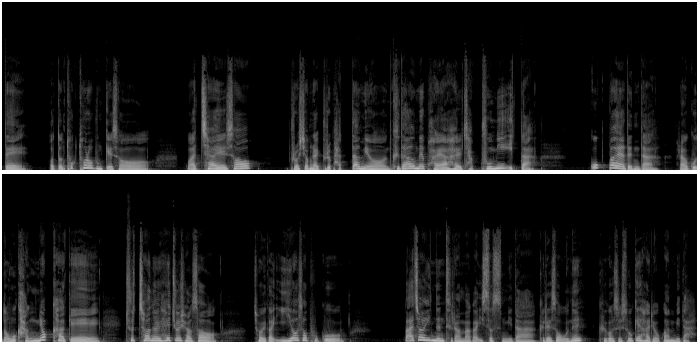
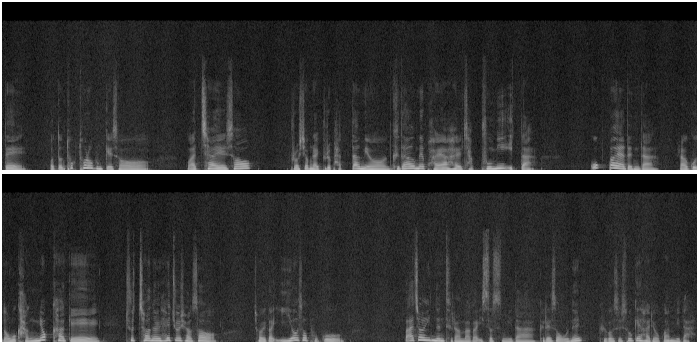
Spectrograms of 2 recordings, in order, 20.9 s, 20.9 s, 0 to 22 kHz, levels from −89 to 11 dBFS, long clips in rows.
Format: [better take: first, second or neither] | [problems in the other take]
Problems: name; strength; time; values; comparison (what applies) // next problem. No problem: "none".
first | hiss; faint; throughout; 25 dB below the speech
